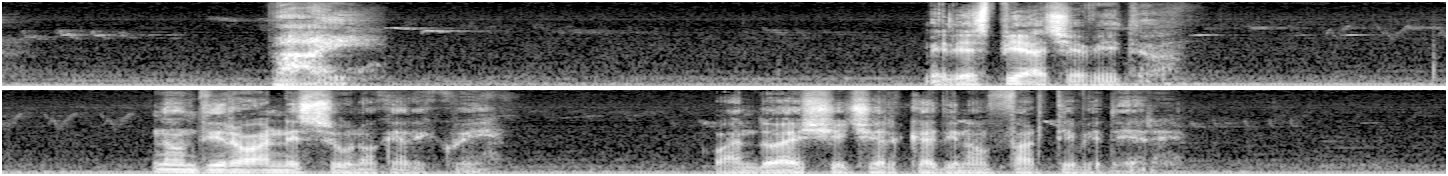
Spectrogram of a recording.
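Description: An elderly man speaks calmly in a low voice.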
